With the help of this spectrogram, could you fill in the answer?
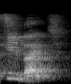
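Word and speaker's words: في البيت: Fi al bait. Sauf qu'on va concaténer et le a va sauter. C'est-à-dire fil bait. Hiya fil bait. Elle est dans la maison.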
